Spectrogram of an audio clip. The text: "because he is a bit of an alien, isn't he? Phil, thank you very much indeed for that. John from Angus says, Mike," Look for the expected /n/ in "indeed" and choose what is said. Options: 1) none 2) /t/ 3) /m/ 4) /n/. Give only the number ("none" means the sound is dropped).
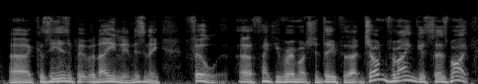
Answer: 1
